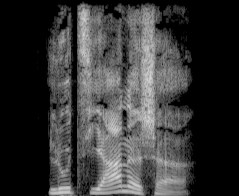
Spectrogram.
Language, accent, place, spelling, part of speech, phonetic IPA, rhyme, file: German, Germany, Berlin, lucianischer, adjective, [luˈt͡si̯aːnɪʃɐ], -aːnɪʃɐ, De-lucianischer.ogg
- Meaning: 1. comparative degree of lucianisch 2. inflection of lucianisch: strong/mixed nominative masculine singular 3. inflection of lucianisch: strong genitive/dative feminine singular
